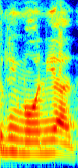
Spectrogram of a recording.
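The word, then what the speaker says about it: pneumonia: देखो निमोनिया पी के बाद में एन आ रहा है तो पी के बाद में हमने बताया अगर एन आता है एस आता है तो पी साइलेंट हो जाता है तो क्या हो जाएगा निमोनिया हो जाएगा पी साइलेंट हो जाएगा निमोनिया माने होता है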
